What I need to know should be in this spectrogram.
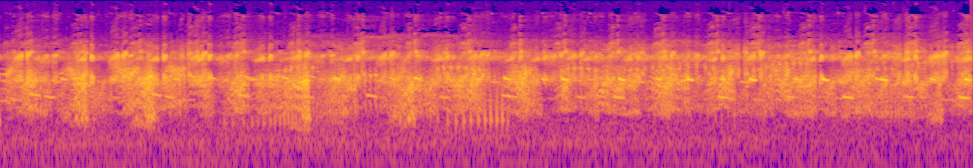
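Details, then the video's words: A crowd of frogs keeps up a steady croaking chorus of coarse, rattling calls with occasional brief tonal chirps, dense and unbroken from start to end. "FROGS CROAKING"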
